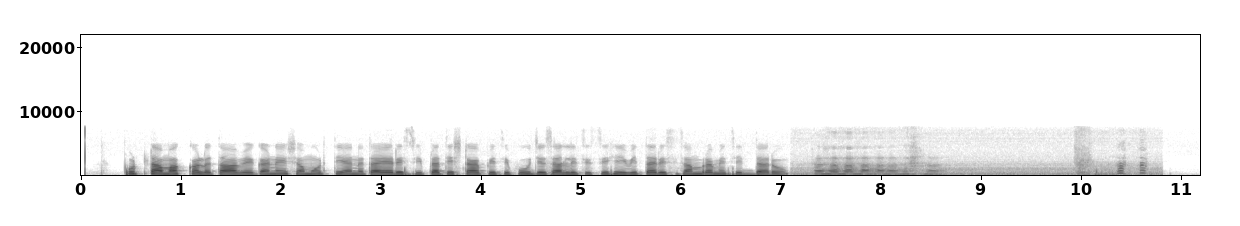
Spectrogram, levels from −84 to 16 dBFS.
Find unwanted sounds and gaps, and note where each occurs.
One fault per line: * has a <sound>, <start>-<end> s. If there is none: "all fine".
* has a laugh, 7.3-8.7 s
* has a laugh, 9.9-10.7 s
